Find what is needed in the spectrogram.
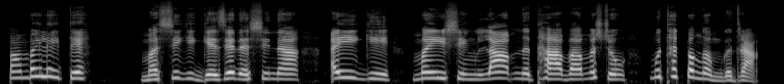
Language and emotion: Manipuri, surprised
